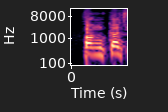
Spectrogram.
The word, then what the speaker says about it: पंकज: जैसे हमको पढ़ना है प अनुस्वार क ज तो इसको क्या पढ़ेंगे? पंकज पढ़ेंगे। क्या पढ़ेंगे यहां? इसका उच्चारण क्या हुआ? न के उच्चारण इसको हम लोग बोलते हैं।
